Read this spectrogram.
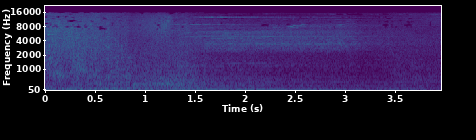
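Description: A triumphant fanfare plays.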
